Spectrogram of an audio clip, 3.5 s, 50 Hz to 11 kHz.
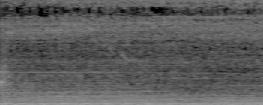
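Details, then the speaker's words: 2003 Toyota Highlander power seat motor, about 22 years old, moving the seat forward before greasing: steady low drone with a buzzy, slightly rough edge. Owner says it isn't struggling or weak but sounds funny and suspects the track gears need grease. "So what I got going on is it's not really struggling, but it's starting to sound funny."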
